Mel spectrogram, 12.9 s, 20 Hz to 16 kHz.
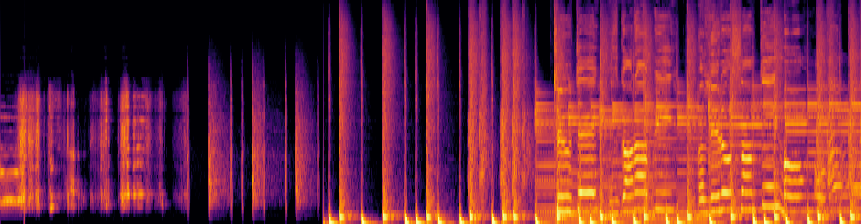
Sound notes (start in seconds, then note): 0.2 radio tuning; 3.8 upbeat music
